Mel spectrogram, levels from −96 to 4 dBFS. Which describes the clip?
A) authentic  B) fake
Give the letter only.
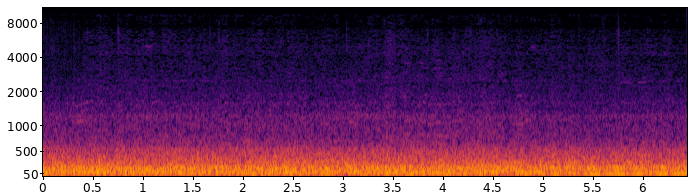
A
